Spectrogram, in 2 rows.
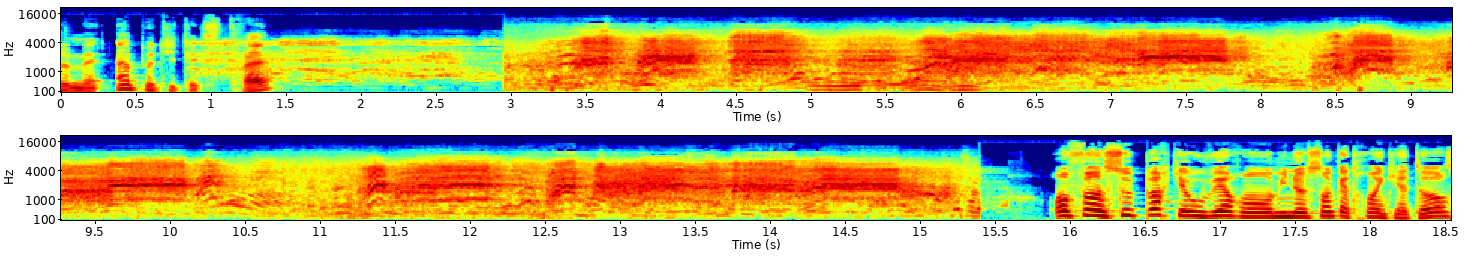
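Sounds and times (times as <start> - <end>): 
speech: 0.0 - 1.8, 5.0 - 6.4, 15.9 - 18.5
parrots squawking in a giant aviary at a bird park in Latin America: 0.8 - 15.5.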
